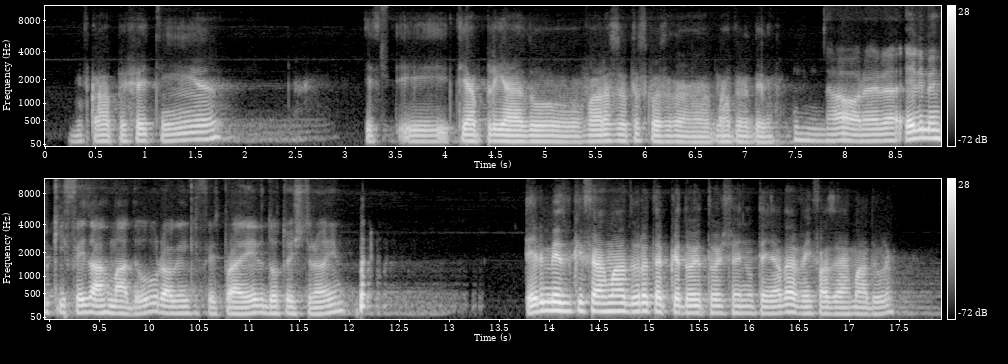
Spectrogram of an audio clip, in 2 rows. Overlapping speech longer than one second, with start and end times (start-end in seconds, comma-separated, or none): none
